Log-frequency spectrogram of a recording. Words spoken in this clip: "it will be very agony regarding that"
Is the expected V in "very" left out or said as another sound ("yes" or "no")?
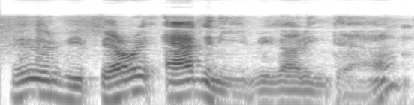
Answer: yes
